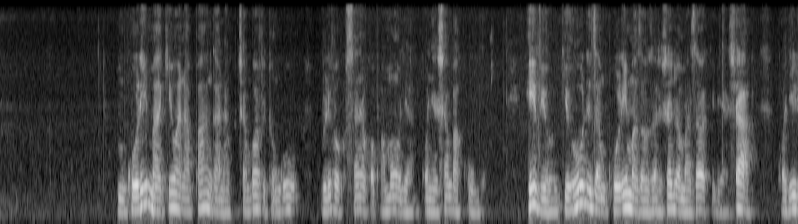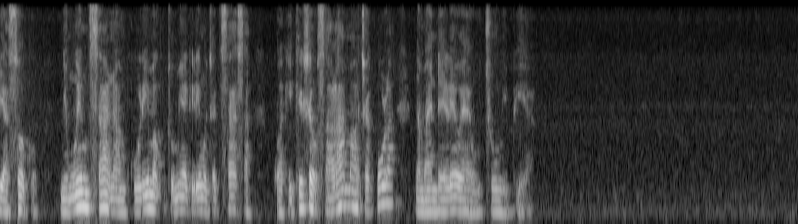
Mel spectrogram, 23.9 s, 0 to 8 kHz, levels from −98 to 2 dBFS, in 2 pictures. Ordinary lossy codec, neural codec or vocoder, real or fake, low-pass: MP3, 64 kbps; vocoder, 22.05 kHz, 80 mel bands, WaveNeXt; fake; 7.2 kHz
